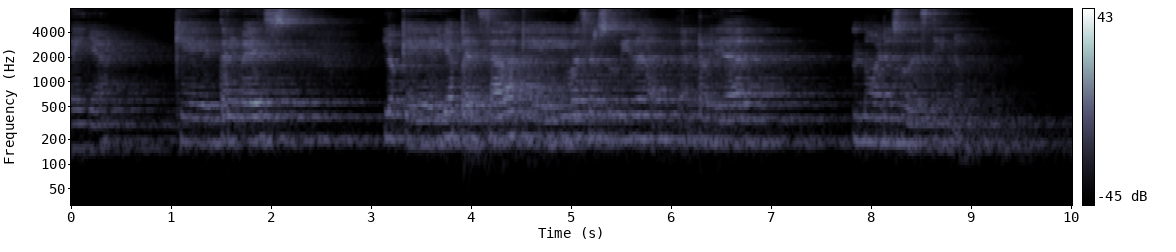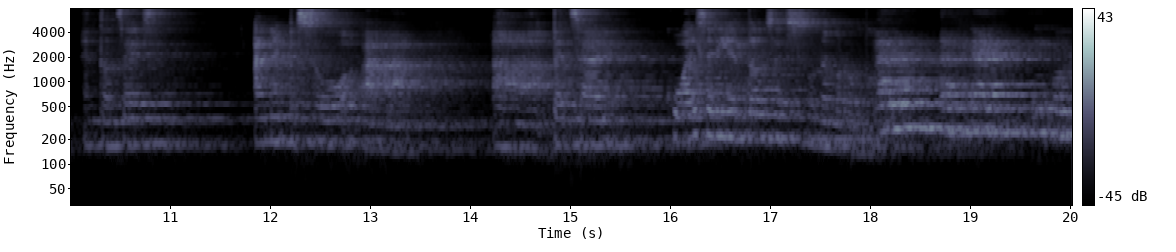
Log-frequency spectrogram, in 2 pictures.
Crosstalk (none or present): none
